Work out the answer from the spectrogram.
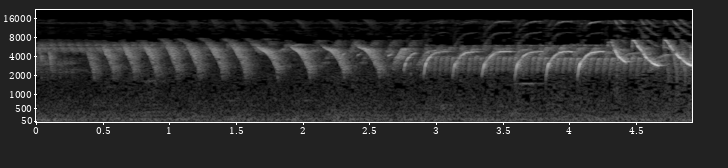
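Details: Canary singing gacor: rhythmic series of broad downslurred notes quickening into a rapid run of upward-arching notes, growing louder toward the close.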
